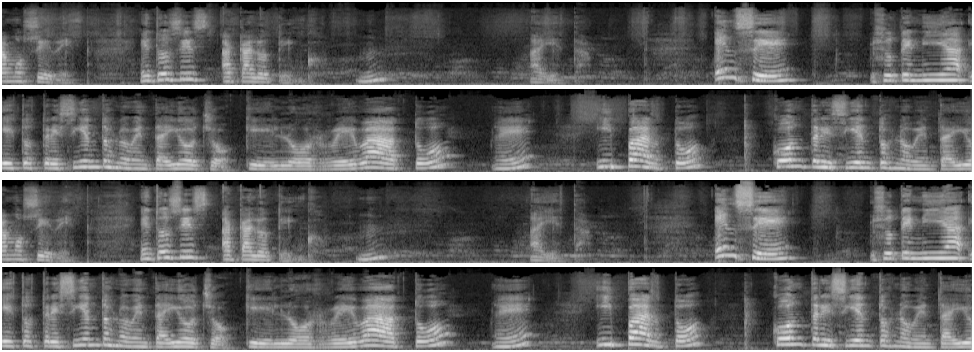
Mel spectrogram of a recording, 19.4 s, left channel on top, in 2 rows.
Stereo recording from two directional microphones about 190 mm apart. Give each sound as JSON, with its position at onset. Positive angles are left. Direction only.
{"t": 0.0, "sound": "speech", "side_deg": -20}
{"t": 5.3, "sound": "speech", "side_deg": -25}
{"t": 7.1, "sound": "speech", "side_deg": -25}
